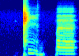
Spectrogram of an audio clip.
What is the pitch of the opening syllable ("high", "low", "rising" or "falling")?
falling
